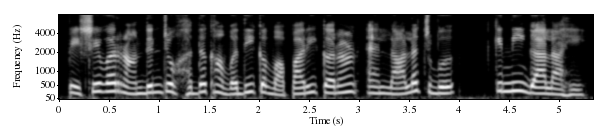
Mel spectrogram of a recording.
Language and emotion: Sindhi, disgusted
